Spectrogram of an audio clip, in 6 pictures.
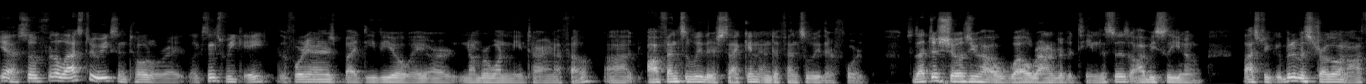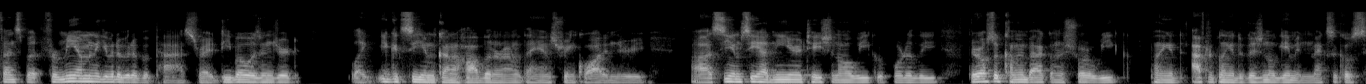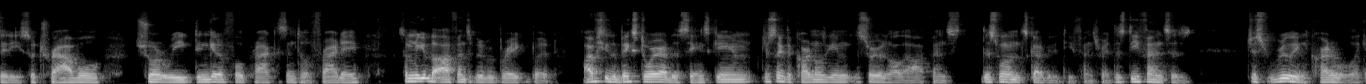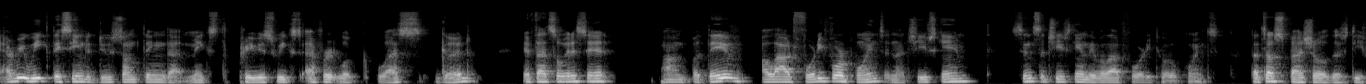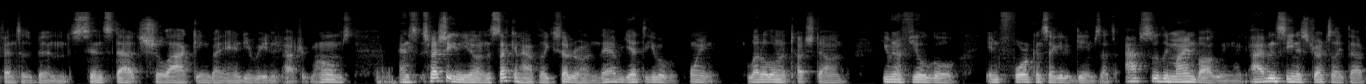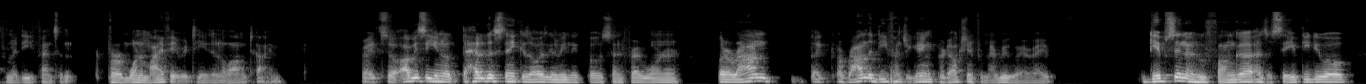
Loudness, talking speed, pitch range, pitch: -22 LUFS, 240 wpm, 95-120 Hz, 105 Hz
